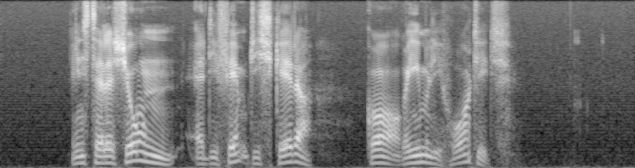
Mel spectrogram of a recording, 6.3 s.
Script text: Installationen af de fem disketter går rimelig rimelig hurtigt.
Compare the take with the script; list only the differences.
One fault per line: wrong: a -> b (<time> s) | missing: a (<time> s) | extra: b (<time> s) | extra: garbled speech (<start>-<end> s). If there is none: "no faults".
missing: rimelig (4.4 s)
